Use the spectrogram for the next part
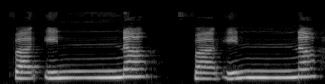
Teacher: ये जो नून के ऊपर तशदीद आ गया, इस पे क्या होगा, 2 काउंट्स गुन्ना करना है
